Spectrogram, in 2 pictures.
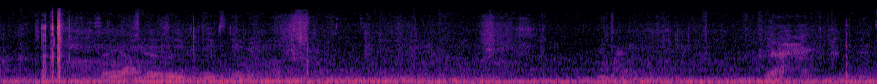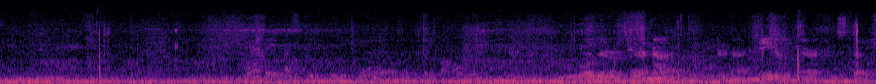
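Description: Quiet outdoor background: a steady low rumble with faint, distant voices now and then, and one sharp click about half a second in.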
